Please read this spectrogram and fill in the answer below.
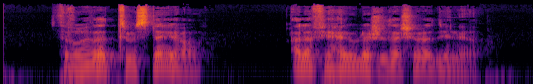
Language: Kabyle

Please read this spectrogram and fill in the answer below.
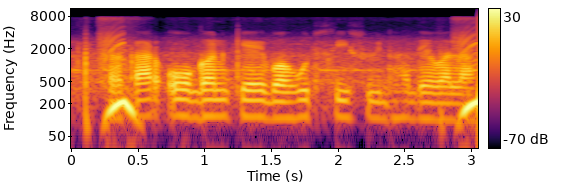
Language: Bhojpuri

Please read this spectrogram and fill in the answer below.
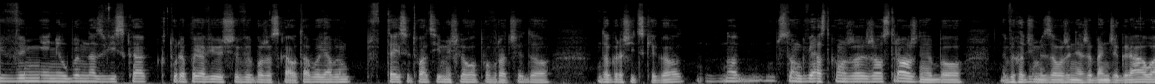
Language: Polish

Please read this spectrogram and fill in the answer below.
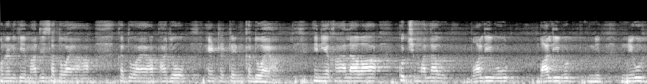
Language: Sindhi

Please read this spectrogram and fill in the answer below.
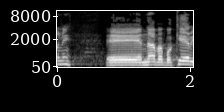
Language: Hebrew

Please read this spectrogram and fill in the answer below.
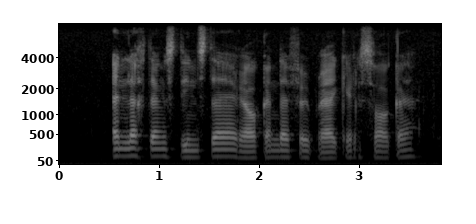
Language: Afrikaans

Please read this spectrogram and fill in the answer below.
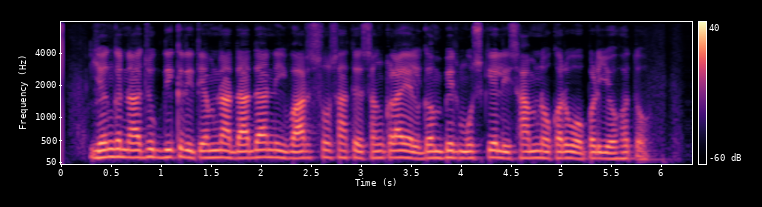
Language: Gujarati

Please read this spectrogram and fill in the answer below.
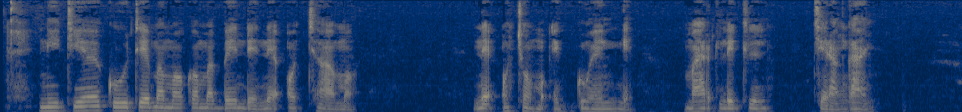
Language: Luo (Kenya and Tanzania)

